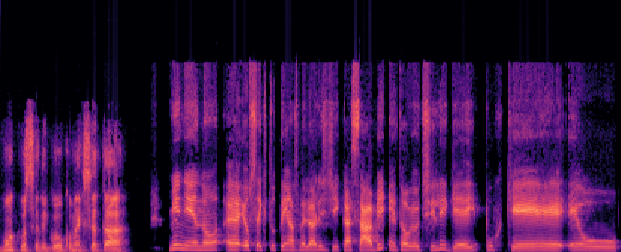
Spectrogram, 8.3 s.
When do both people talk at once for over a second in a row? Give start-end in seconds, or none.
none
